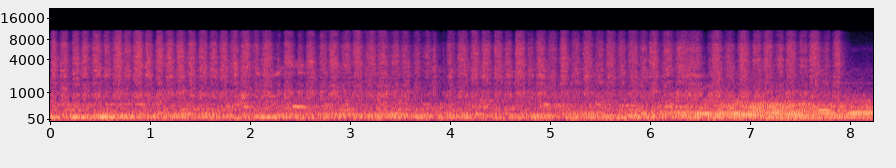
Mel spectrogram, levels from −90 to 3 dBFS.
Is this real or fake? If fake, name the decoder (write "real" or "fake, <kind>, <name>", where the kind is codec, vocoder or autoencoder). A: real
